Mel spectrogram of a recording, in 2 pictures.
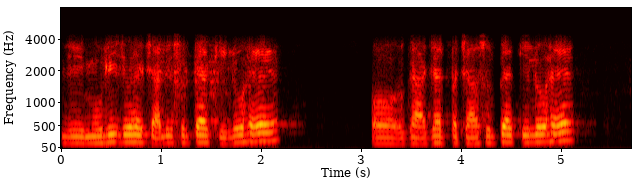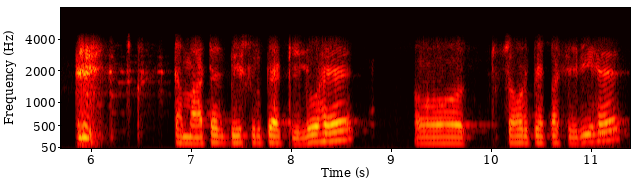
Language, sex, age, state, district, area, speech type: Hindi, male, 18-30, Uttar Pradesh, Chandauli, urban, conversation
